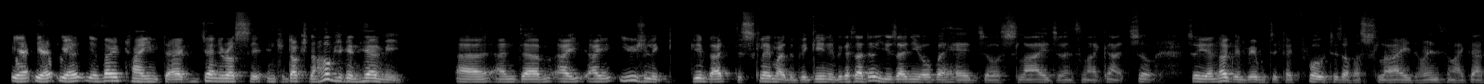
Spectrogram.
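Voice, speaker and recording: A man with a Nigerian accent talks at a fairly quick pace with ordinary pitch variation and big swings in loudness. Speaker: professor of psychiatry. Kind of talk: lecture. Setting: lecture hall, no slides. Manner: repetitive, halting.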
